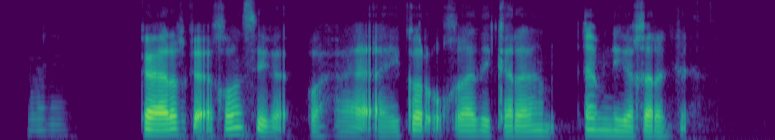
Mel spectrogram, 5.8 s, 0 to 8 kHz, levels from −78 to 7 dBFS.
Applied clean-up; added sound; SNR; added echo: neural mask model DeepFilterNet 3.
